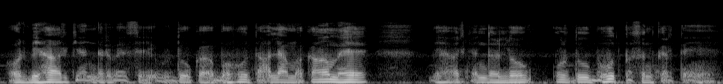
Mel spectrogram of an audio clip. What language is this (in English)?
Urdu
